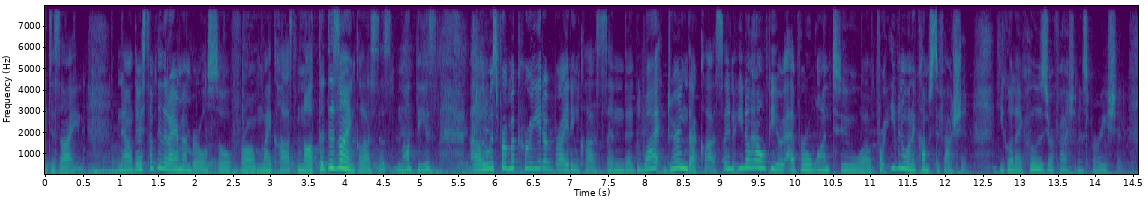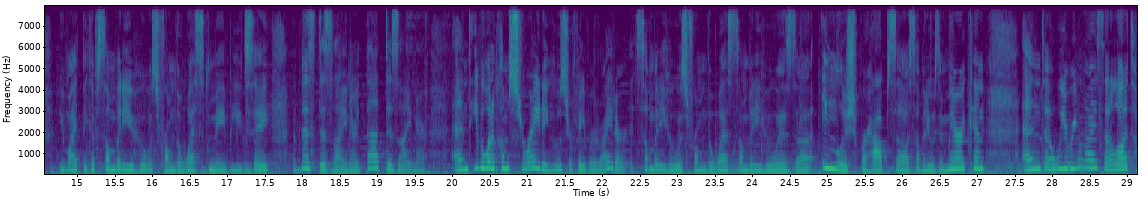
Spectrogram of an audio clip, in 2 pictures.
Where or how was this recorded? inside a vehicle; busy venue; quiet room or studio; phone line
busy venue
